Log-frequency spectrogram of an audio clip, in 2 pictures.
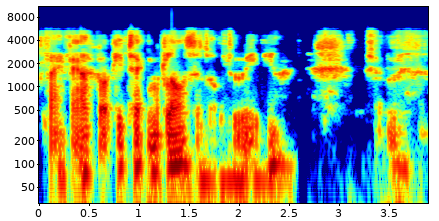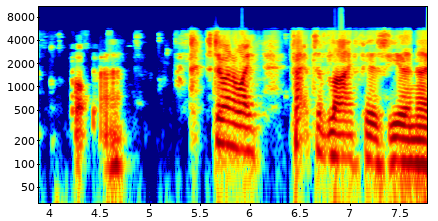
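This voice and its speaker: A man's voice: fairly low pitch, creaky, muffled recording. A man in his forties rambling chattily to his webcam, interrupting himself often. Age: 40s. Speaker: vlogger. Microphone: built-in computer camera mic.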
